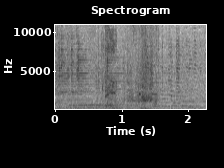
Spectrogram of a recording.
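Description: Trailer music playing over a brief mechanical noise from inside an old taxi, about a second in.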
